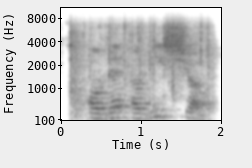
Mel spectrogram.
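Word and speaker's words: Odesho: Detroit versus Martin Odisho. Odisho. Give me the correct pronunciation, sir.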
